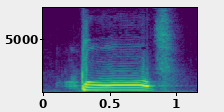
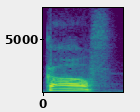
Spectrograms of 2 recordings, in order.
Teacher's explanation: اور یہ چھوٹا کاف ہے، اس کو اس طریقے سے بولیں گے کاف۔ بڑا قاف یہ ہے، اس کو حلق سے نکالیں گے قاف، اور اس کو بولیں گے کاف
